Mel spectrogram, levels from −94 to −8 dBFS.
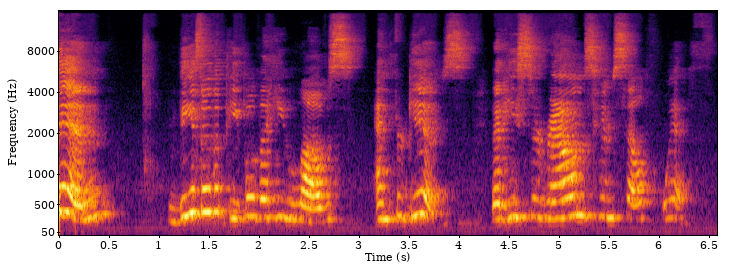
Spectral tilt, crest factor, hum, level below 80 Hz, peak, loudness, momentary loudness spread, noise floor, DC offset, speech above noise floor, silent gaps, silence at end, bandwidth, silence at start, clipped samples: -2 dB/octave; 18 dB; none; -62 dBFS; 0 dBFS; -20 LUFS; 14 LU; -49 dBFS; under 0.1%; 29 dB; none; 0.3 s; 16 kHz; 0 s; under 0.1%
